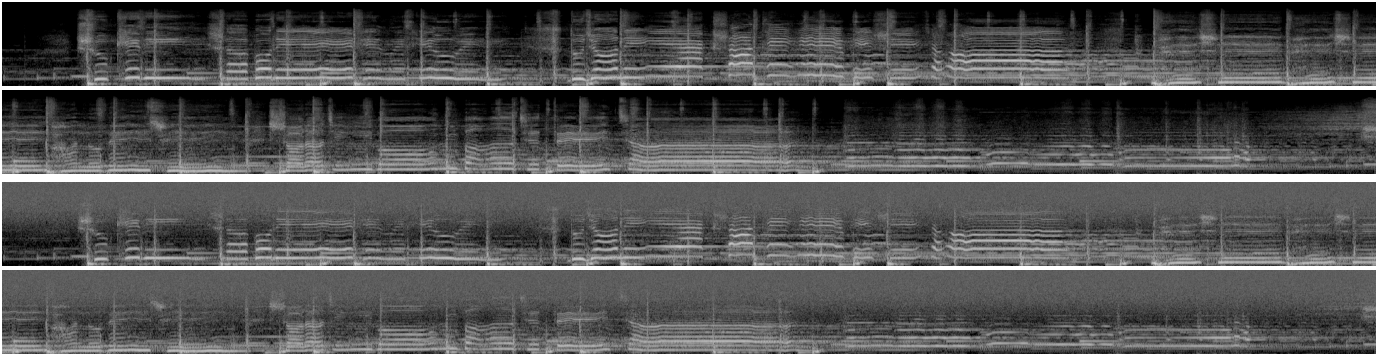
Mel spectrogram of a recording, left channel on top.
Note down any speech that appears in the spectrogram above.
সুখেরই সাগরে ঢেউয়ে ঢেউয়ে দুজনে একসাথে ভেসে যায়। ভেসে ভেসে ভালোবেসে সারা জীবন বাঁচতে চাই।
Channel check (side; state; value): right; noise; hiss, 3 dB below the sound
